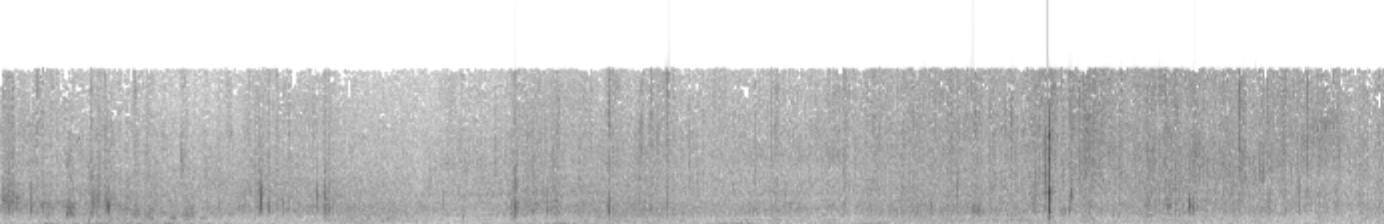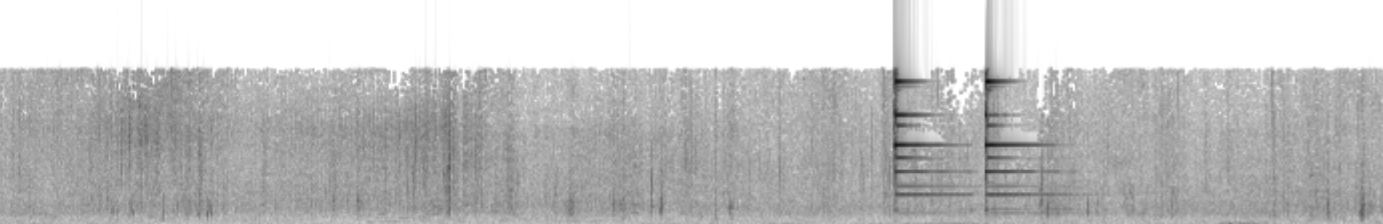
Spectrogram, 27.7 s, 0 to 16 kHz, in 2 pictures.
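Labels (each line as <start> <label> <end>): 0.6 A bike rides on a rocky road. 22.1
22.6 A bicycle bell rings. 24.5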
